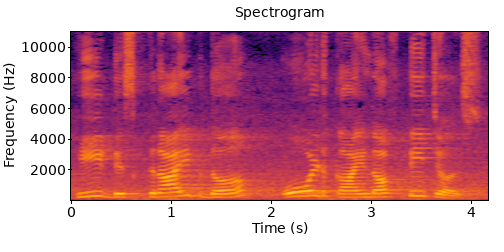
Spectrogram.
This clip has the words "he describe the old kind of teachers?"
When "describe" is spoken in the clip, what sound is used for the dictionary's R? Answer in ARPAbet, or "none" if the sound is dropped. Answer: R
